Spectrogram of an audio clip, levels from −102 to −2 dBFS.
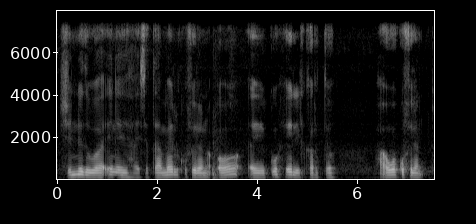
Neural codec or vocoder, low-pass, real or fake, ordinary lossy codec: none; 7.2 kHz; real; none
